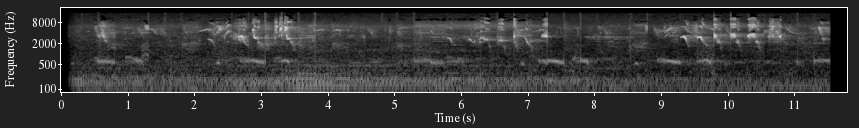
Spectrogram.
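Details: A sunbird in India gives quick, thin, high chirps and twitters, several per second. Low dove-like cooing and a steady rumble run underneath.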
